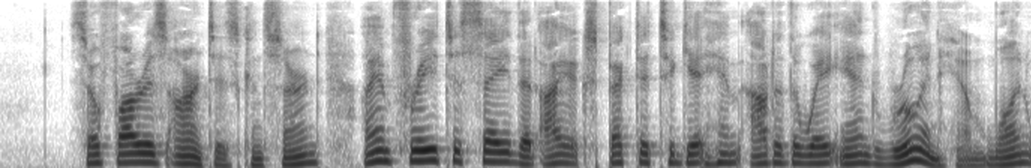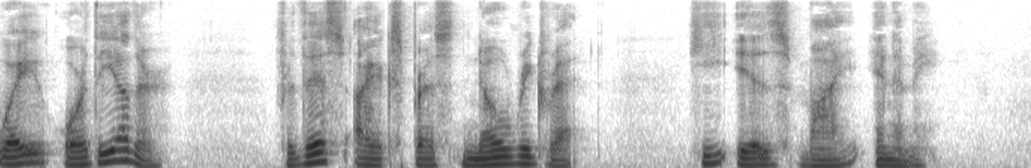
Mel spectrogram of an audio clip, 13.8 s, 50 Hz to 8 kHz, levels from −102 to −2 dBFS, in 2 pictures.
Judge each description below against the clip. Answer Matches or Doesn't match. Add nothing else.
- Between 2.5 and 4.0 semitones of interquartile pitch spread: Doesn't match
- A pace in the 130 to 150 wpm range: Doesn't match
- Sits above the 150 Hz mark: Doesn't match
